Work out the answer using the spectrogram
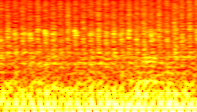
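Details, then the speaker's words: Isuzu Panther diesel, valve cover fitted, timing cover off, warming up: loud, rapid, hard metallic knocking over a rough idle; injection pump timing has jumped and must be reset to standard. "Kondisinya masih sama, yaitu terjadi lompatan waktu. Mari kita lihat seperti apa bunyinya."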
